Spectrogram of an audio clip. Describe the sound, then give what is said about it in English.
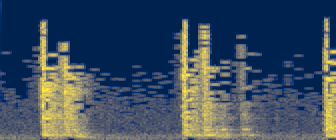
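A metal rod knocks hard against a sheet of Endurium metal three times to knock worms off it, each strike ringing with a quick follow-up clank, spaced over a second apart, fairly loud with no talking. “You can knock them off with that.”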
